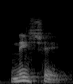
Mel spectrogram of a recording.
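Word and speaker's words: Nietzsche: ई आई डी आर आई सी H Frederick निशे निशे एन ई आई टी जेड एस सी एच ई नीचे spelling थोड़ा देख लेना लेकिन Frederick निशे थे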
